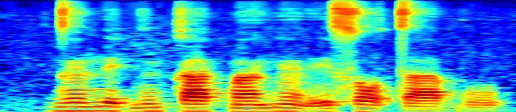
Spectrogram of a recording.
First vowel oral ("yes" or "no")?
no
